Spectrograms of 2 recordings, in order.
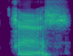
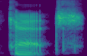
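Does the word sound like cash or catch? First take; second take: cash; catch. First: The word ends in a plain sh sound. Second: The word ends in a ch sound. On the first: "I've always pronounced it as cash" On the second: "He specifically said catch"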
